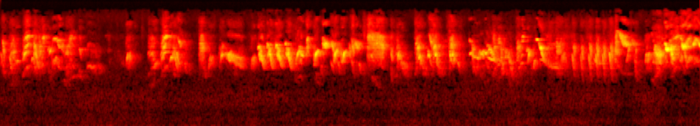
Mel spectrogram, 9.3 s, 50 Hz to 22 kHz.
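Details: European goldfinch in autumn song, October 2021, with crested lark whistles also noted: a long, unbroken stream of rapid, tinkling, buzzy twitters that swells louder midway and keeps a lively, jumbled rhythm.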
